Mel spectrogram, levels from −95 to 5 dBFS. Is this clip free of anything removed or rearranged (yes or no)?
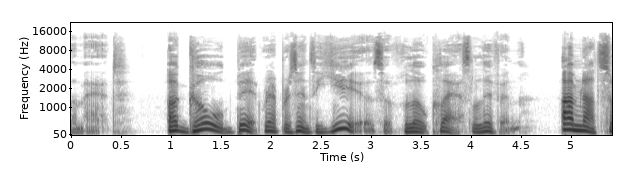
yes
